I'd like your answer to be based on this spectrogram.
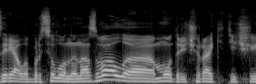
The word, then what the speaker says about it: Ракитич: Естественно, Лука Модрич, Иван Ракитич, как и известны хорватские имена, э, вернее, имена и фамилии, да, здесь, как правило, ударение на первый слог, поэтому не Ракитич, не Ковачич, там, не Брозович или там э, Манжукич, а Ракитич, Кова... Ковачич, Брозович и Манжукич.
